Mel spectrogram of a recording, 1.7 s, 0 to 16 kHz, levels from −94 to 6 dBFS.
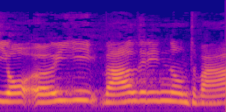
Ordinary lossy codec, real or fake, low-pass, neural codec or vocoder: MP3, 48 kbps; real; 14.4 kHz; none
